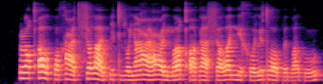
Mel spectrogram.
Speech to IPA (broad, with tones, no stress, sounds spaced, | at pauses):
ɭ ɔ˨˥ qʼ o˧˩ lˠ p ɔ˦ x ʕ ɘ˨˥ t sʲ u˦ lˠ a˧˩˧ ɪ̯ p i˧˩ t ʎ o˧˩ j ã˦ ʕ ɘ˨˥ ʕ ʊ˧˩ lʲ m ɔ˦ ʊ̯ qʼ ɒ˧˩˧ ɡ a˧˩˧ s ɘ˨˥ lˠ i˦ nʲ ɐ˧˩˧ x o˨˥ lʲ o˦ t lˠ o˧˩ p ɘ˧˩ b ɐ˧˩ lˠ p u˨˥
